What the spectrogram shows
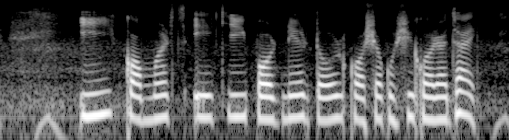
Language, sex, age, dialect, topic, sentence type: Bengali, female, 18-24, Rajbangshi, agriculture, question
